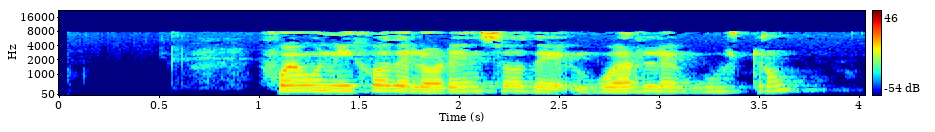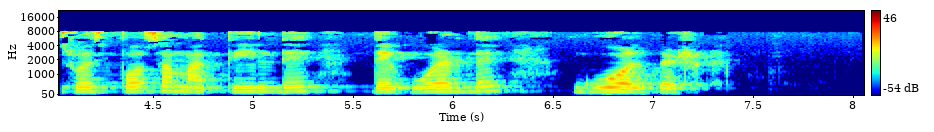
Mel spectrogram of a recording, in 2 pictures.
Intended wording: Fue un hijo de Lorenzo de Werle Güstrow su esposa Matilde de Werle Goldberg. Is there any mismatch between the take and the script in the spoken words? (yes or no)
no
